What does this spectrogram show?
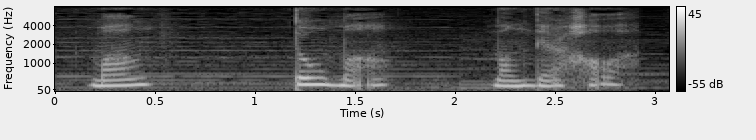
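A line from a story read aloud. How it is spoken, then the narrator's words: Murmuring to herself. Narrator (Chinese): 喃喃自语说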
